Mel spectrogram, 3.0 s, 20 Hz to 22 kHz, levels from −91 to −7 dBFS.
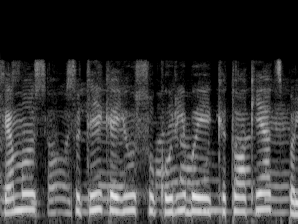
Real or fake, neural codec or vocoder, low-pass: real; none; 7.2 kHz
